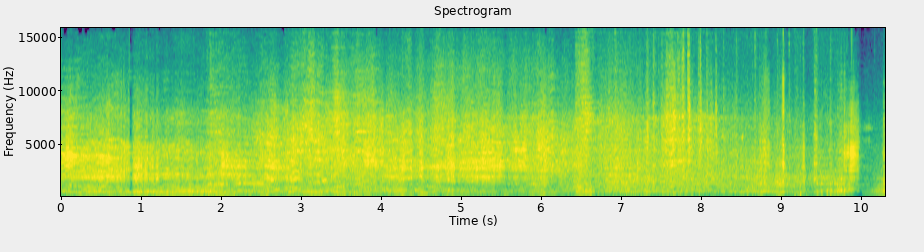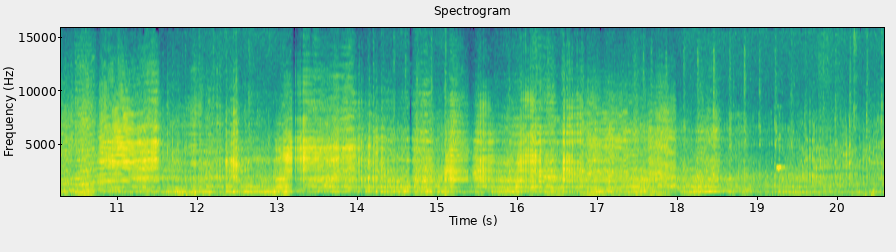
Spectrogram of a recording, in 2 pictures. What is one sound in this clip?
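Several motorcycle engines rev and whine as the riders race about.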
